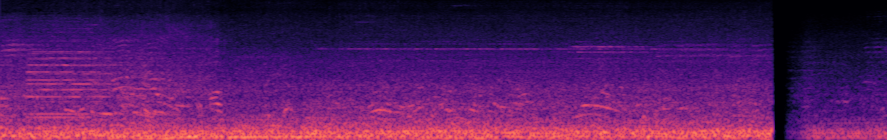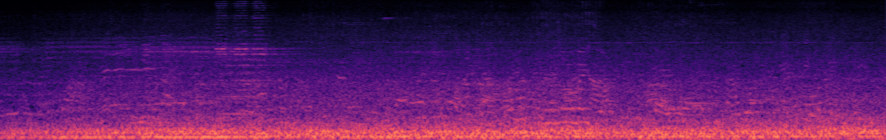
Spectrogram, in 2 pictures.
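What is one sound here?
Motorbike engines rumble and hum in busy street traffic.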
